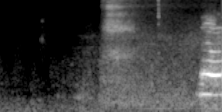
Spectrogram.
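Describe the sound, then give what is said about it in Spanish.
A cat gives a single short, fairly loud meow at the end, after near silence broken only by one faint, brief sound. “¡Ay, el gato!”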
